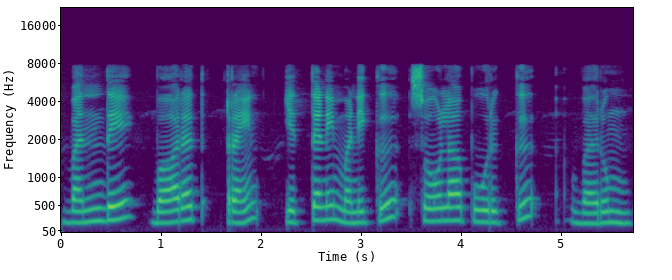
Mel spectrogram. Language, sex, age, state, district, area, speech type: Tamil, female, 30-45, Tamil Nadu, Pudukkottai, rural, read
